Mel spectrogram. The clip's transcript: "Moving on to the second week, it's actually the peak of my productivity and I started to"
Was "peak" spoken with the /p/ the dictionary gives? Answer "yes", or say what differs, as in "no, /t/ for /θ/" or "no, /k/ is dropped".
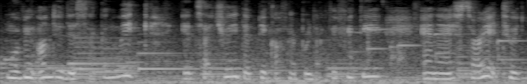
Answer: yes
